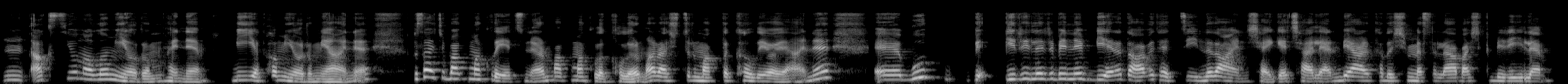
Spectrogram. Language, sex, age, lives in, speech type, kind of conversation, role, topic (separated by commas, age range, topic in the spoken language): Turkish, female, 25-29, Germany, conversation, advice, user, Sosyal etkinliklerde kaygı yaşadığınızda kaçma isteğiyle nasıl başa çıkıyorsunuz?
